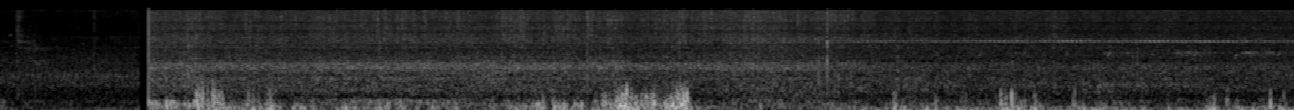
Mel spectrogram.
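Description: Wind buffeting a camera microphone moving along a bike trail: a loud, gusty low rumble that surges and dips. It starts abruptly under a second in, after a brief quieter stretch of street ambience.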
